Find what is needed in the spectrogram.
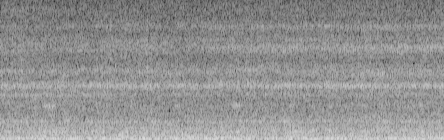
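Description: Steady rushing kitchen background noise with faint high-pitched whines and no distinct knocks or clatters.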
